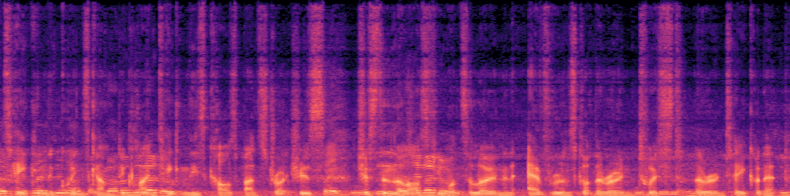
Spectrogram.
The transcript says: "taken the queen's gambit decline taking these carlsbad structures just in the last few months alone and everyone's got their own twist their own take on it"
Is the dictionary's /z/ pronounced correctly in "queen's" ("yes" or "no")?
yes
